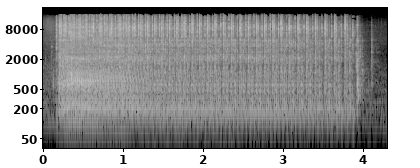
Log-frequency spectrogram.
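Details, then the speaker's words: Small two-stroke with barrel-type carburetor, hard starting and bogging, after turning the mixture screw out a quarter turn: ragged, stumbling scream on throttle, never clearing, worse than before; carburetor dirty, needs cleaning. "same thing I turned it out a quarter turn it seems like it's not even doing as well as it was before"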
